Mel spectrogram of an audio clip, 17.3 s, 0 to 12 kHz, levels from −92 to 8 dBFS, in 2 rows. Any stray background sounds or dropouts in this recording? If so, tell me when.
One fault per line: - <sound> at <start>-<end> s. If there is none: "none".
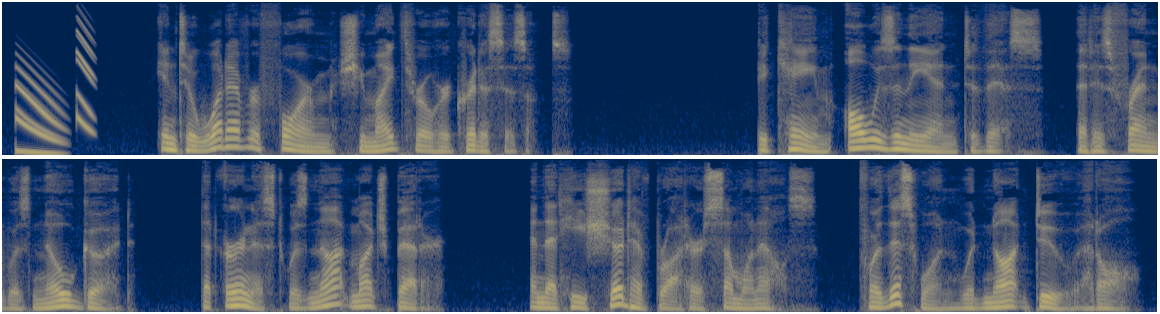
- chirp at 0.1-0.7 s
